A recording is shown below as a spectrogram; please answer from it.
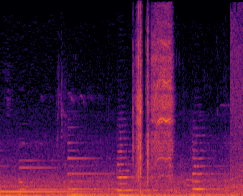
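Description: A digital camera's shutter clicks once, a short sharp snap about one and a half seconds in, over background music with long held notes.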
